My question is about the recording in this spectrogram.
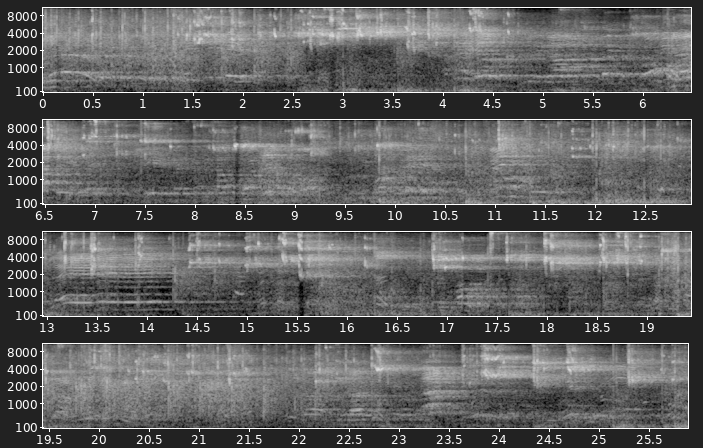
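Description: Live sound of a basketball game in a gym: a basketball bouncing on the hardwood as it is dribbled, under indistinct shouting and talk from players and spectators.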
